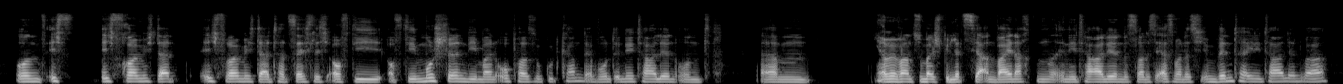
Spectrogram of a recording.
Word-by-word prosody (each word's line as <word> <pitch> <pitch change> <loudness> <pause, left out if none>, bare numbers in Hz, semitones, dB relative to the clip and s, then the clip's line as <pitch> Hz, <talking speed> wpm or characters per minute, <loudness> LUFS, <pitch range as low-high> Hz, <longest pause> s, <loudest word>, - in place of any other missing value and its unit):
Und 135 -1 +2
ich 155 - +2
f - - -12 0.3
ich 140 -1 0
freue 140 -1 +3
mich 140 -1 -4
da 135 0 +4 0.3
ich 145 - -1
freue 135 0 +4
mich 135 -1 -3
da 120 - +5
tatsächlich 120 0 -2
auf 120 -1 +2
die 115 -1 0
auf - - -5
die 125 - -1
Muscheln, 140 -1 +1
die 120 -1 -1
mein 115 0 0
Opa 135 -2 -1
so 125 0 -9
gut 130 0 -10
kann. 150 +1 -5
Der - - -5
wohnt 125 +1 -4
in 125 - -2
Italien 125 -2 0
und, 110 -1 -7 0.5
ähm, 115 -2 -1 0.6
ja, 120 - +4
wir 130 - +7
waren 130 -1 +5
zum 120 +1 -2
Beispiel 120 -3 +2
letztes 120 - 0
Jahr - - +6
an 115 - -2
Weihnachten 120 +1 +2
in 120 0 -4
Italien. 120 +1 +2
Das 115 0 -7
war 115 - +2
das 115 - -7
1. 125 - 0
Mal, 115 - 0
dass 115 0 -4
ich - - -10
im 125 +2 -4
Winter 150 +1 +1
in 135 - -2
Italien 135 +1 -1
war. 135 +3 0
125 Hz, 230 wpm, -24 LUFS, 120-135 Hz, 0.6 s, wir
